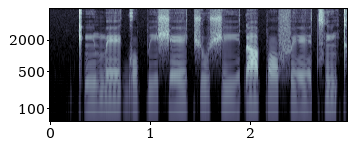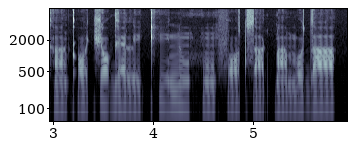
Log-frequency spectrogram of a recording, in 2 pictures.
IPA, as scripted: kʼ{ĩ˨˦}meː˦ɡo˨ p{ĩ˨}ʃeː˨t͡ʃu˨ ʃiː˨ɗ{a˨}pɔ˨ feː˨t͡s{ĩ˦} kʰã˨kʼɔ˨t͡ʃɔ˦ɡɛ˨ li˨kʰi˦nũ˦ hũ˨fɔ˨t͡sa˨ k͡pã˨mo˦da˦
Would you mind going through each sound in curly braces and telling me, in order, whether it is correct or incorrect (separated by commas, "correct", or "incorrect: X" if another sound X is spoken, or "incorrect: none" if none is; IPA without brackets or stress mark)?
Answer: correct, incorrect: i˨, incorrect: a˦, correct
